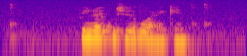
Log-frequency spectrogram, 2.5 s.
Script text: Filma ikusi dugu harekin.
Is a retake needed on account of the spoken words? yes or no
no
